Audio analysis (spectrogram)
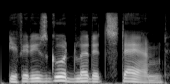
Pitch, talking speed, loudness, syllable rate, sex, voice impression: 130 Hz, 245 wpm, -15 LUFS, 4.6 syllables/s, male, masculine, middle-aged, tensed, powerful, slightly hard, clear, slightly halting, calm, mature, wild, slightly lively, slightly strict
